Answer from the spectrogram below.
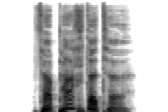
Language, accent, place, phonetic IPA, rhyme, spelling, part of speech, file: German, Germany, Berlin, [fɛɐ̯ˈpaxtətə], -axtətə, verpachtete, adjective / verb, De-verpachtete.ogg
- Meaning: inflection of verpachten: 1. first/third-person singular preterite 2. first/third-person singular subjunctive II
